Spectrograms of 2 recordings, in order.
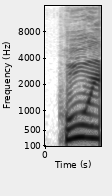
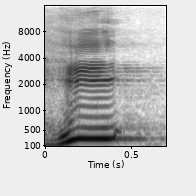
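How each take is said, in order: First: The h is followed by an u vowel. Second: The h is followed by an i vowel. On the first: "bisa di dhamma" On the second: "Itu akan dibaca hi"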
